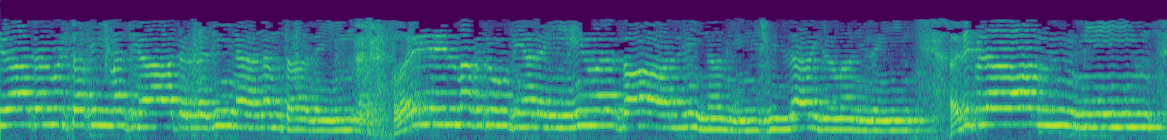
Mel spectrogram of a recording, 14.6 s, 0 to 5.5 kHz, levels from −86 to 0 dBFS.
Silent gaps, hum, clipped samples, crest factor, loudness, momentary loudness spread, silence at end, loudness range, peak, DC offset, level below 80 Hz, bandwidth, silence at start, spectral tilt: none; none; under 0.1%; 12 dB; -14 LUFS; 3 LU; 0 s; 1 LU; -2 dBFS; under 0.1%; -46 dBFS; 3.9 kHz; 0 s; -10.5 dB/octave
